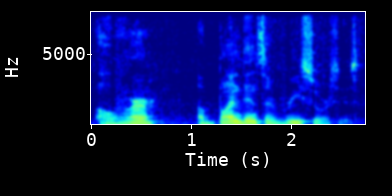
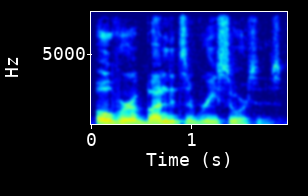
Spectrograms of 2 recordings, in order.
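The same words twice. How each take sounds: First: Overabundance of resources said slow and softer, savoring it; slow, quiet repeat. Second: Said in the usual way. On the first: Shown as a demonstration. Vlogger repeating a viewer's comment back, slow and soft. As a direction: repeat the phrase slowly to let it sink in. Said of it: "repeated back slowly". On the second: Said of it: "reading a comment aloud".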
